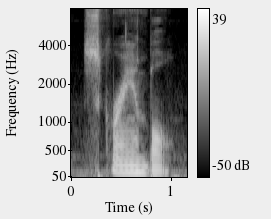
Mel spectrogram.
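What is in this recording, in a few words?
"scramble", American English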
